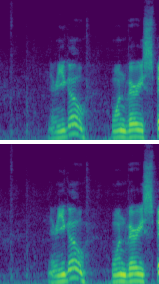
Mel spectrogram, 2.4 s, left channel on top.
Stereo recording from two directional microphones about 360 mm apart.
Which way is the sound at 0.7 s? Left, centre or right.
Centre.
